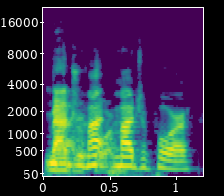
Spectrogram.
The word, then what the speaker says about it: Madripoor: I have been, I realized, like, until they briefly mentioned Madripoor. – Madripoor, am I pronouncing that right? – Madripoor.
